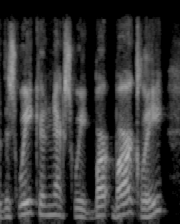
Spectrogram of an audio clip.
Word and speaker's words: Berkeley: it today uh this week and next week barkley pronounced barkley espel berkeley like the campus uh in california but it's his name in in britain is pronounced barkley he's an irish irishman but barclay is the pronunciation and barclay's going to defend a very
